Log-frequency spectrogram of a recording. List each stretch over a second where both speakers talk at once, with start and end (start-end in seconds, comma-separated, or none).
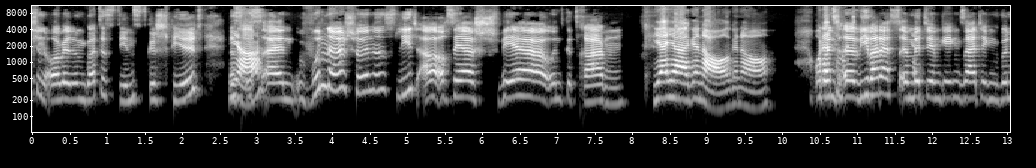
10.5-11.9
